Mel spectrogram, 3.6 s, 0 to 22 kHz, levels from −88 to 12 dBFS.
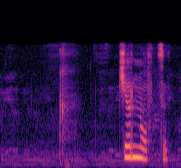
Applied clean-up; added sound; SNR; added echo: none; none; none; none.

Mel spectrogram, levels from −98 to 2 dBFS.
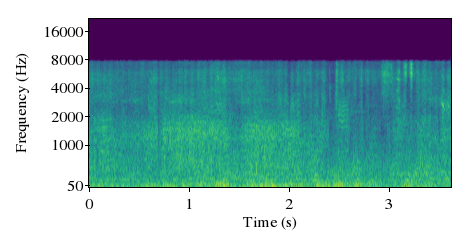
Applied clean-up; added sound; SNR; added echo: neural separator model SepFormer DNS4.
